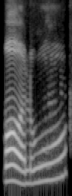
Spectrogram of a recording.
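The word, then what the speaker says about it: قالوا: Qof dengan lam lebih panjang huruf huruf lamnya. Qolu qof-nya dua harakat lamnya minimal empat harakat.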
